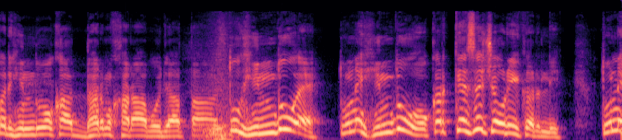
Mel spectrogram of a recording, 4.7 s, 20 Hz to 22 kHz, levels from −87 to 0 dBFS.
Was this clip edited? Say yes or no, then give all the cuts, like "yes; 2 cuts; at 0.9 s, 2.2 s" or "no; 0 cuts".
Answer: yes; 1 cut; at 1.5 s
